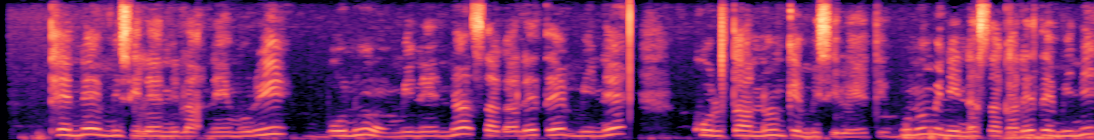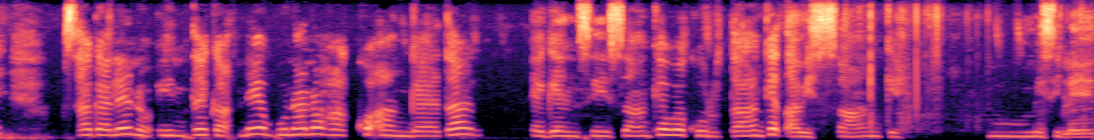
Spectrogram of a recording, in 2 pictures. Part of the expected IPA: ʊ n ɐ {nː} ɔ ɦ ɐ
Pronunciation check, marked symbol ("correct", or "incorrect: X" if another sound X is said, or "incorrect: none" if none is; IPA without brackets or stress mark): incorrect: n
